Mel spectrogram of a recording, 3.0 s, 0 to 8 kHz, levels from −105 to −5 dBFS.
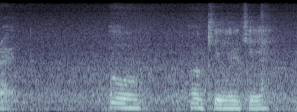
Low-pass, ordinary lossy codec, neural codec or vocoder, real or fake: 7.2 kHz; none; none; real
